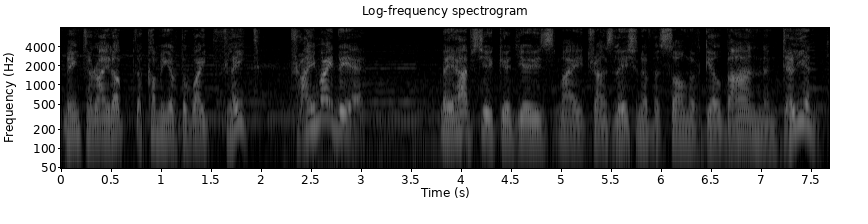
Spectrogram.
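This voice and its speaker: An actor playing an eager, eccentric island scholar in a fantasy game, using folksy archaic words. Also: male voice, medium pitch, moderate pace, soft background music, natural voice. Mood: hopeful. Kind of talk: video game cutscene dialogue.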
